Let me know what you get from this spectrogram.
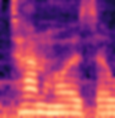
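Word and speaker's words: Tannhäuser: what's your name tanhauser we'd pronounce it tan Hooser with an umad German Roots yes my grandpa these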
